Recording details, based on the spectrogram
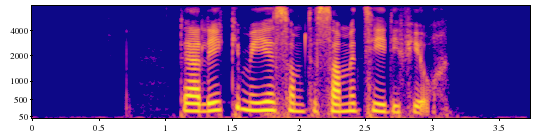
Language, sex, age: Norwegian, female, 25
